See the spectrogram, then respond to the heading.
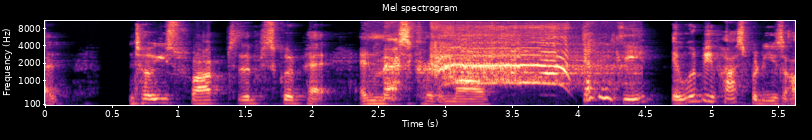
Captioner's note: scream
